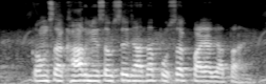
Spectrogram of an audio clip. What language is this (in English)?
Magahi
